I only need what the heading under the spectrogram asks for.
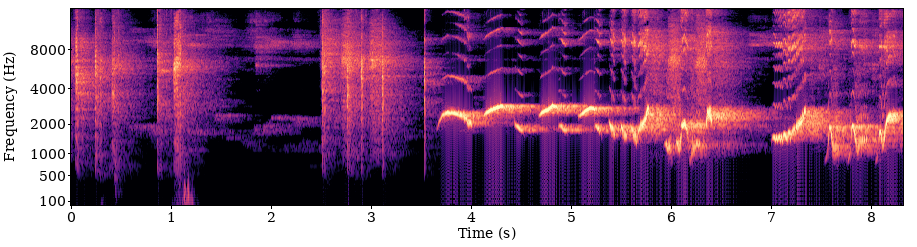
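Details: White-rumped shama in kretekan song: after a few clicks and knocks, a long run of clear whistled notes with quick upward flicks and high twittering phrases.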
